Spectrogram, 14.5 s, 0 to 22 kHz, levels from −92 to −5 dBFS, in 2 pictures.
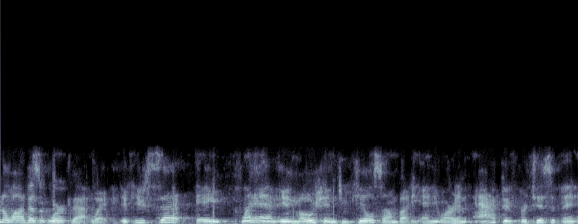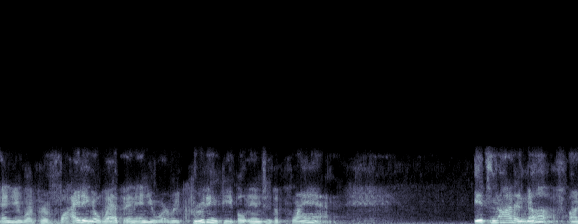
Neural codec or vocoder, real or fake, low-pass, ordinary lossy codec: vocoder, 22.05 kHz, 80 mel bands, WaveNeXt; fake; 7.2 kHz; Opus, 16 kbps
